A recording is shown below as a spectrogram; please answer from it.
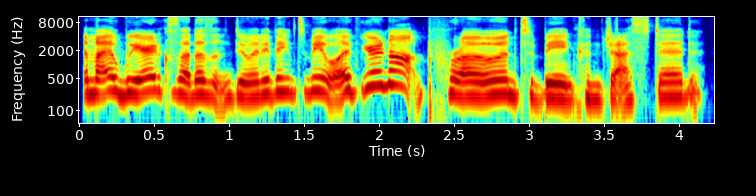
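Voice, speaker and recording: A young woman on stream, nasal from congestion, answers her chat in a rambling, casual way as she watches videos. Her voice is on the high side, fairly bright and fairly quick, with lively intonation on a dry, studio-quality recording.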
